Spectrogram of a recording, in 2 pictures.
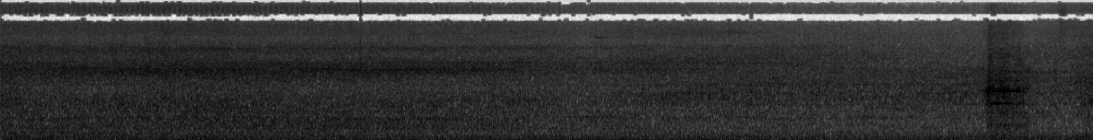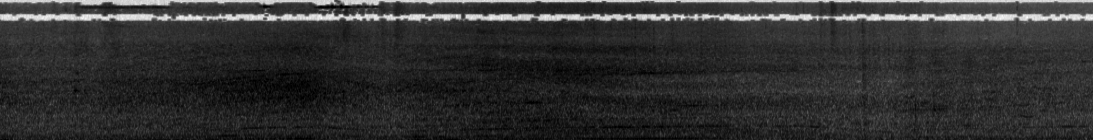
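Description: City street traffic: cars, vans and trucks rumbling past a signalled intersection. About two-thirds in, heavier vehicles pull away, their engine notes rising and falling as they pass, and the traffic is loudest then.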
